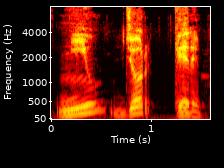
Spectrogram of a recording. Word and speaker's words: New Yorker: El New Poyer. – Que es el New Yorker. Mira, te lo pronuncio despacio para que lo digas bien. New Yorker, porque viene de New York, de donde es la revista.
